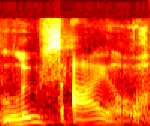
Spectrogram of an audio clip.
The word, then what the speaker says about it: Lucile: uh you're recognized uh it is loose isle is actually how it's loose is lucille um you're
